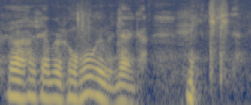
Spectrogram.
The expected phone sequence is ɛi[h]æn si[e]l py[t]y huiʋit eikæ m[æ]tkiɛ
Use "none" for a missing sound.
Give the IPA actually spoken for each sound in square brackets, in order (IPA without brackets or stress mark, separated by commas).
h, ɛ, s, i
